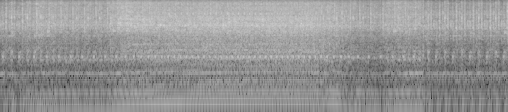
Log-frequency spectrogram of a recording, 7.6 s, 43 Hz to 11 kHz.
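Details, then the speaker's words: 1942 Blitz truck with new carburetor and cleaned air filter: steady even idle with a brief rev that settles back smoothly; normal clean, regular idle. "So she's idling a lot better now. Oh, I cleaned up the old air filter and put that back on. Listen to this. Music to the ears."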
